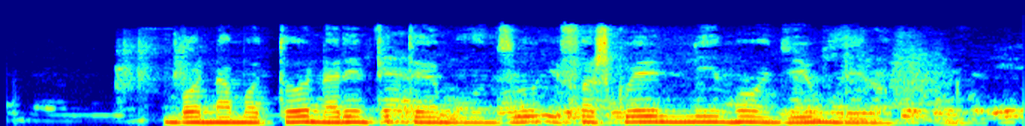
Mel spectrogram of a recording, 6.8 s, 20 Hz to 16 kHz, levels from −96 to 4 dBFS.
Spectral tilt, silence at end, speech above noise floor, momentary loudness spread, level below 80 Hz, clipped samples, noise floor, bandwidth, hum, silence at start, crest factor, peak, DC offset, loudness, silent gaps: -7.5 dB/octave; 0 s; 33 dB; 10 LU; -52 dBFS; under 0.1%; -50 dBFS; 7.6 kHz; none; 0.3 s; 14 dB; -4 dBFS; under 0.1%; -19 LUFS; none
